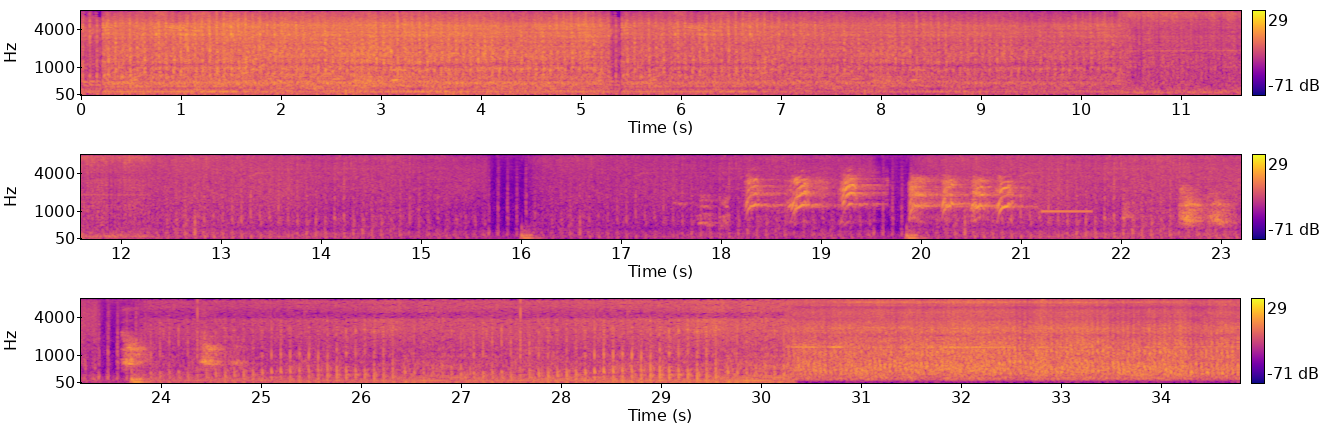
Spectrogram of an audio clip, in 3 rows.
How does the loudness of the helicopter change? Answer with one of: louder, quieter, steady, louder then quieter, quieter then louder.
quieter then louder.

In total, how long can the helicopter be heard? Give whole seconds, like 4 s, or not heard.
35 s.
